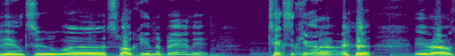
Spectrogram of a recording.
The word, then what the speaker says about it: Texarkana: I'm going as far as Texarkana. And I have to say it that way because that's how they say it in the movies. Everybody knows that's not how you say it when you're from here.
